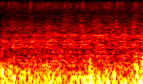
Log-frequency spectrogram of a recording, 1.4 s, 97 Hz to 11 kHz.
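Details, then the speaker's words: 1990 Honda CRX HF with a tired engine, jump-started; rough, uneven idle with irregular low thumps and stumbles as a cylinder drops out, misfiring at idle. Cause not confirmed. "all right give it a second here it Miss firing hear it missing"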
